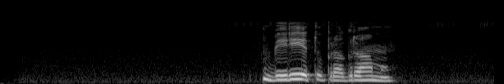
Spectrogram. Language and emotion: Russian, neutral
